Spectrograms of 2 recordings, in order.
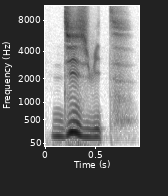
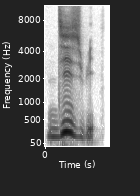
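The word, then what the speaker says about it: dix-huit: Et 18, attention, le H de 8 est muet. Donc ça commence par une voyelle. Ah, liaison. Comme pour 10 ans, on dit 18. 18. Exactement 18. Très bien. Et même chose pour 19. Le N voyelle mais Ah, liaison quand même. Oui, ici aussi on dit 19. Le X de 10 devient z devant 18 et 19.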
